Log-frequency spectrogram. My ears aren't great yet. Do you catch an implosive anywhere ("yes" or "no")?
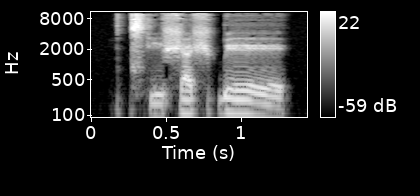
yes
